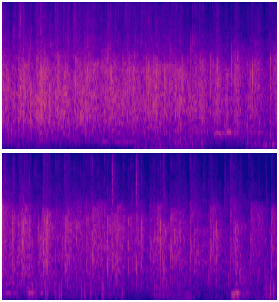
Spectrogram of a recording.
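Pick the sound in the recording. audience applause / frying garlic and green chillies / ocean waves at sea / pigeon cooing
audience applause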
